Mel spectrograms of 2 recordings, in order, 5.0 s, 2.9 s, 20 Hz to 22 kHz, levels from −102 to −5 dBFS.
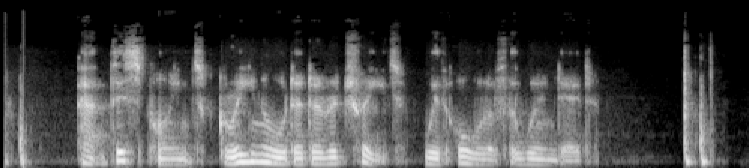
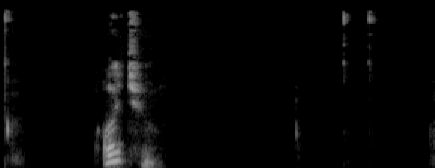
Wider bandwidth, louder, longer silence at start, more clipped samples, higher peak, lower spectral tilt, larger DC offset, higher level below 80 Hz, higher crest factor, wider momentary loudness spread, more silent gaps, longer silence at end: second, 9 kHz vs 16.5 kHz; first, -19 LUFS vs -46 LUFS; about the same, 0 s vs 0.05 s; neither; first, -2 dBFS vs -24 dBFS; about the same, -5 dB/octave vs -4 dB/octave; neither; first, -62 dBFS vs -84 dBFS; second, 18 dB vs 26 dB; second, 13 LU vs 16 LU; second, none vs 0.16-0.63 s, 1.13-2.28 s, 2.34-2.45 s; second, 0.25 s vs 0.4 s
